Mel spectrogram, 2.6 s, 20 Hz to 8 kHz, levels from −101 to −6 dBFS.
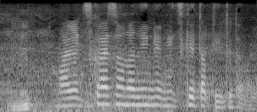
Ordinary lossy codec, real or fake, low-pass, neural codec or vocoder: none; fake; 7.2 kHz; codec, 16 kHz in and 24 kHz out, 1.1 kbps, FireRedTTS-2 codec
